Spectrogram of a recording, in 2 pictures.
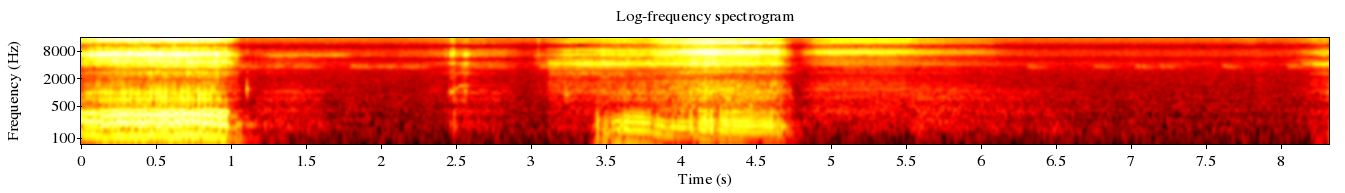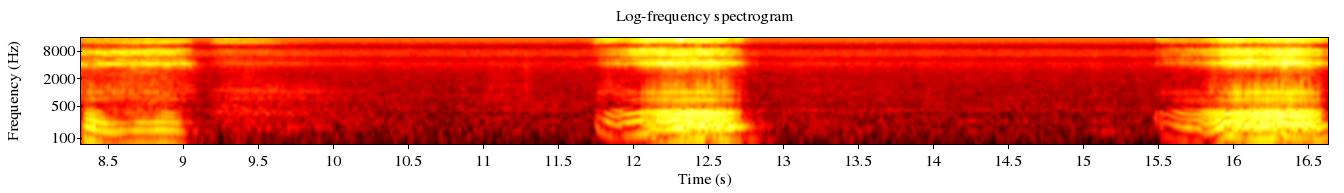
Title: Indian man snoring sound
